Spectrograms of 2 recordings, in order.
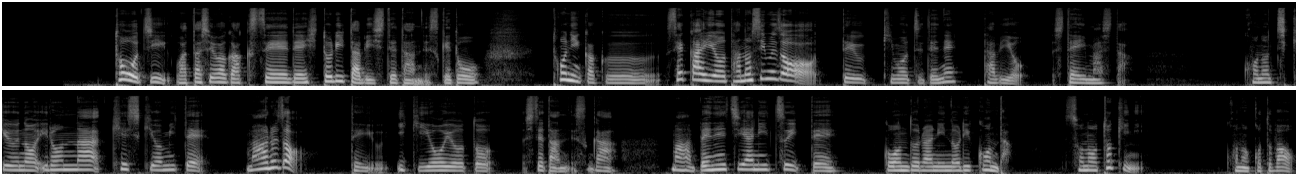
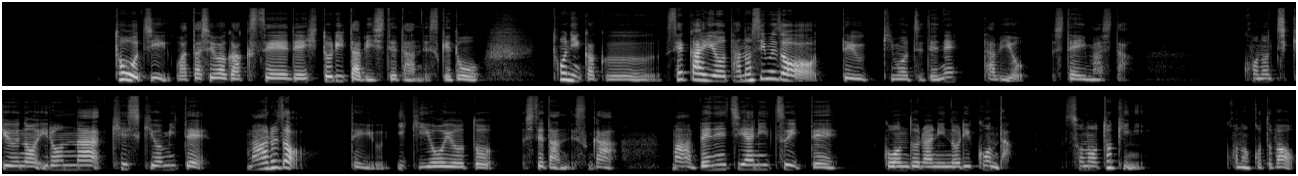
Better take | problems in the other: first | thin; somewhat; fading below 300 Hz

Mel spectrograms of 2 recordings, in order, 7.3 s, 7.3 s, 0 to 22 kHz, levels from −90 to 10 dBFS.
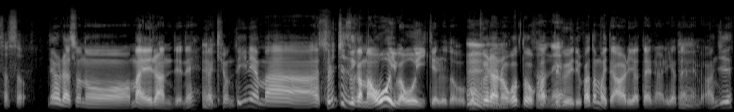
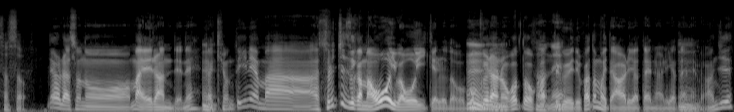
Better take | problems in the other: second | thin; very; fading below 350 Hz

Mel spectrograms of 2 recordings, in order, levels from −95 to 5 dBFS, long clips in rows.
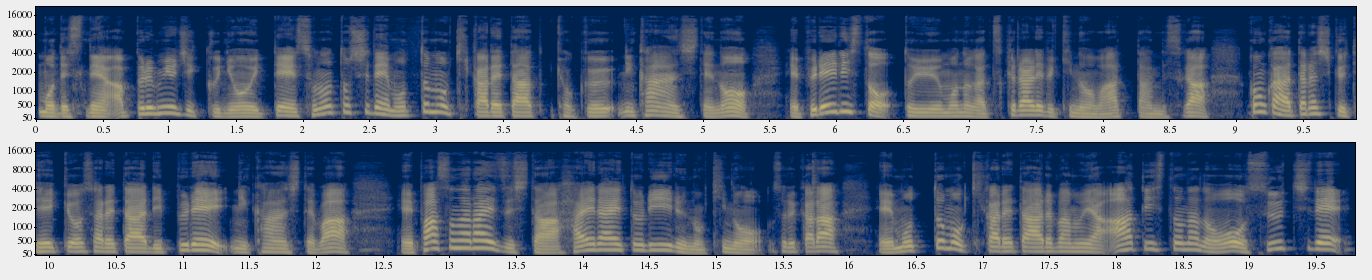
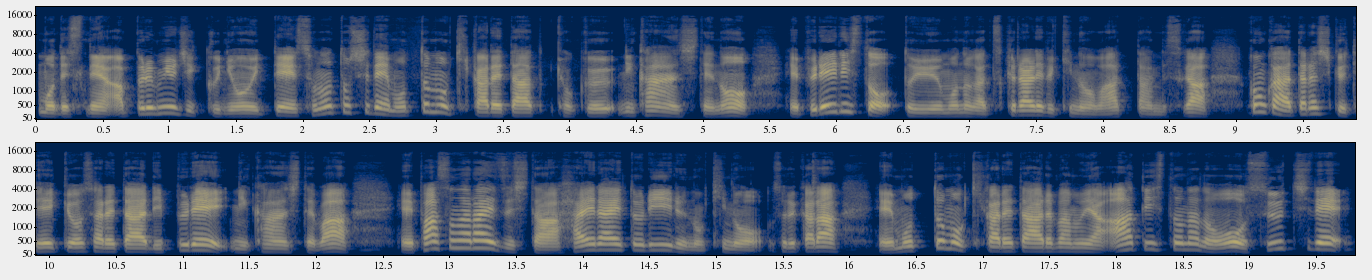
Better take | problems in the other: first | thin; very; fading below 450 Hz

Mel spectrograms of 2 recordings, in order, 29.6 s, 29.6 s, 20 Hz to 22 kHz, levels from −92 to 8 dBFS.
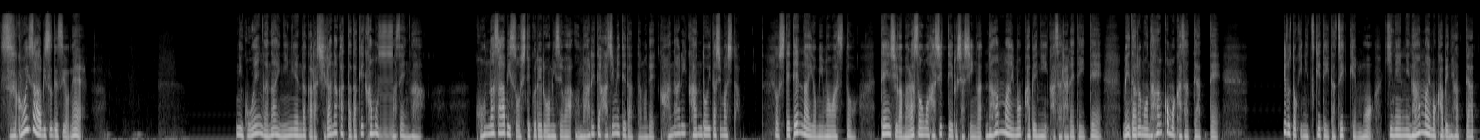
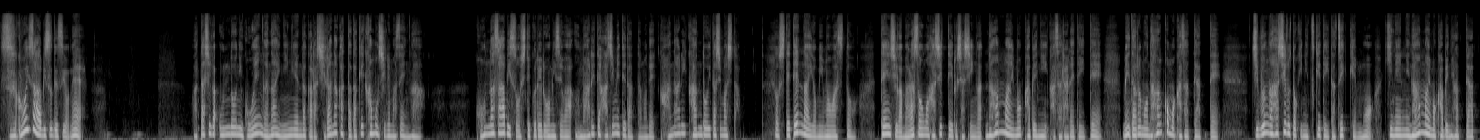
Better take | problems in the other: second | audio freezing; at 4 s for 1 s, at 7.5 s and at 25 s for 0.5 s

